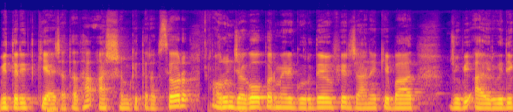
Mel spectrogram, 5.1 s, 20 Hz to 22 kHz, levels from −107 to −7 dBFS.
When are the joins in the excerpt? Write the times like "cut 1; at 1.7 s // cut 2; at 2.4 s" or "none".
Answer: cut 1; at 2.0 s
